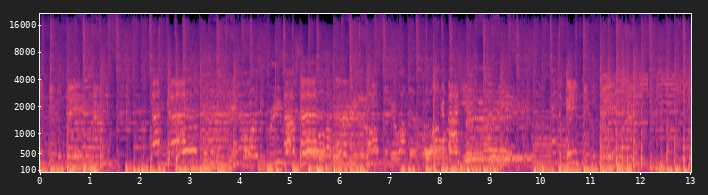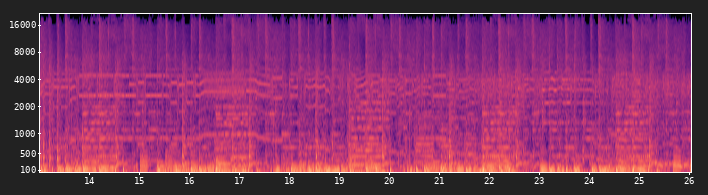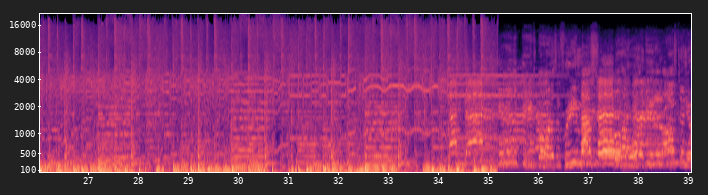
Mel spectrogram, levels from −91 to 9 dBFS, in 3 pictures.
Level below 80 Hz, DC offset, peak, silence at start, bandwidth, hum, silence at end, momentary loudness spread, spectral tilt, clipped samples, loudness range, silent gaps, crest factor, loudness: -22 dBFS; under 0.1%; 0 dBFS; 0 s; over 20 kHz; none; 0 s; 6 LU; -5 dB/octave; under 0.1%; 2 LU; none; 16 dB; -17 LUFS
